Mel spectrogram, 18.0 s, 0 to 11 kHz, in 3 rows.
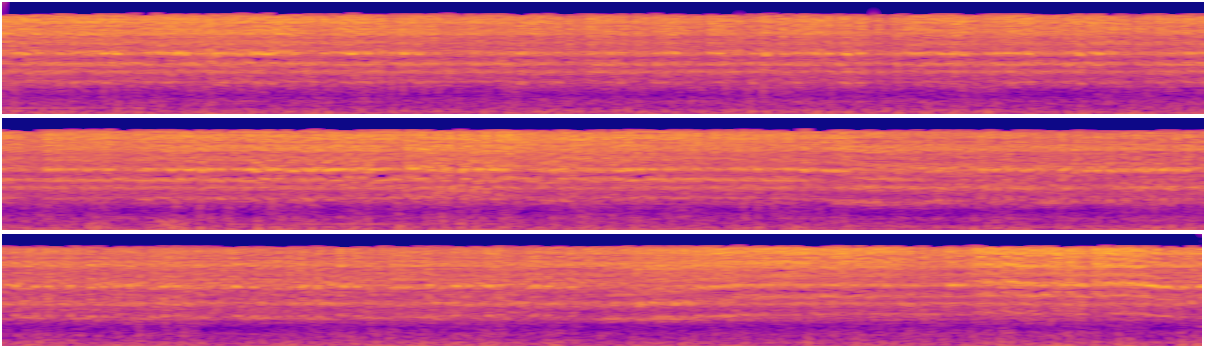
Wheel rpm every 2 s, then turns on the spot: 230, 230, 230, 230, 230, 170, 160, 180, 230.
none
